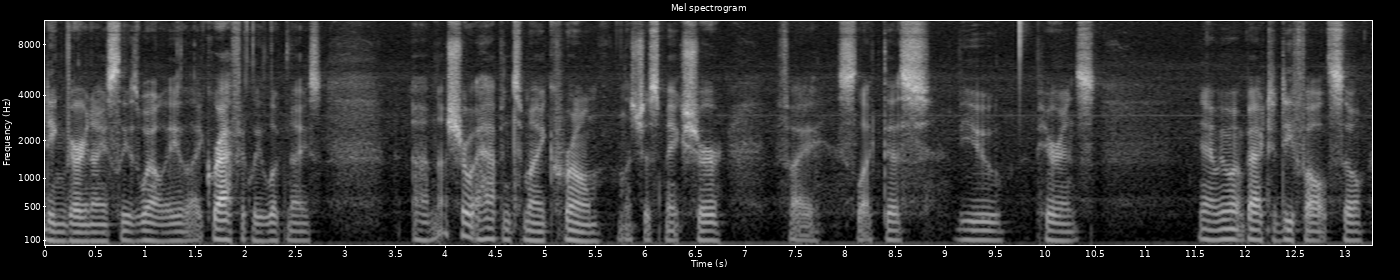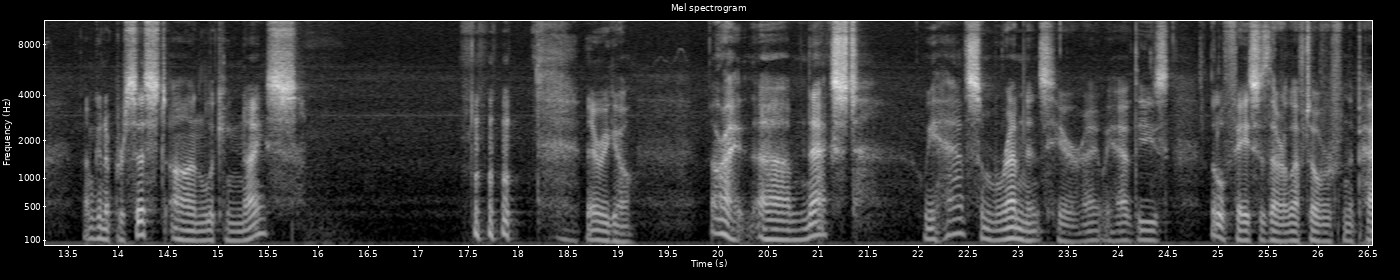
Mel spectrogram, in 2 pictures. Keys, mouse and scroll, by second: 0.7 scroll down 2, 1.3 scroll down 2, 2.0 middle click, 3.9 click, 4.4 click, 5.0 click, 6.1 click, 6.6 click, 7.5 click, 8.6 click, 9.5 click, 11.4 click, 14.6 click, 16.5 click, 17.2 click, 19.5 scroll up 2, 21.0-22.6 middle drag, 21.1-22.6 right drag, 22.6 click, 23.0-23.9 scroll up 3, 24.0 click, 24.3 middle click, 24.4 click, 24.4 right click, 25.3 scroll down 2, 26.1-26.4 scroll up 2, 26.4 middle click.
